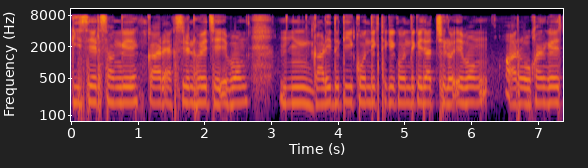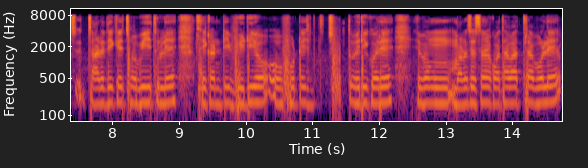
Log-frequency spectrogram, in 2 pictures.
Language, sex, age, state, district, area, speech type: Bengali, male, 45-60, West Bengal, Nadia, rural, spontaneous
